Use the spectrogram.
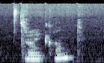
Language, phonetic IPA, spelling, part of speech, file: Polish, [ˈtrujkɔ̃nt], trójkąt, noun, LL-Q809 (pol)-trójkąt.wav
